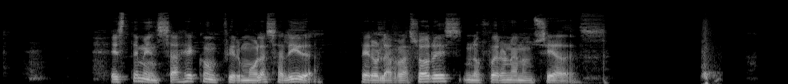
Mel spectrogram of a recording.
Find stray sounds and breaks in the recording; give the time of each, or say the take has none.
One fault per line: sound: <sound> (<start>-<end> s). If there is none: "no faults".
sound: whoosh (7.0-7.2 s)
